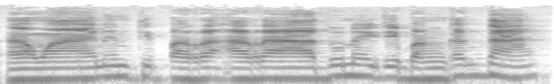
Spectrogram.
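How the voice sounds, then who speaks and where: A man's voice: fairly high pitch, level tone, normal speed, sharp tone. A man playing an inquisitive, teasing village chief in a radio comedy drama, with an Ilocano accent.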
